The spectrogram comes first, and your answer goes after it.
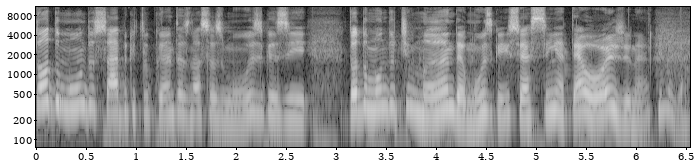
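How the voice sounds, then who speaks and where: Speaking in a plain, everyday voice, a woman moves at a fairly quick pace with lively intonation and a fairly high pitch. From Curitiba, Brazil. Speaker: singer and songwriter. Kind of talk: live radio interview. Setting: radio studio.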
